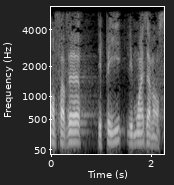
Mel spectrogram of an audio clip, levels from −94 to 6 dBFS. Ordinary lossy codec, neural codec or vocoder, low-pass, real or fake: none; none; 5.4 kHz; real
